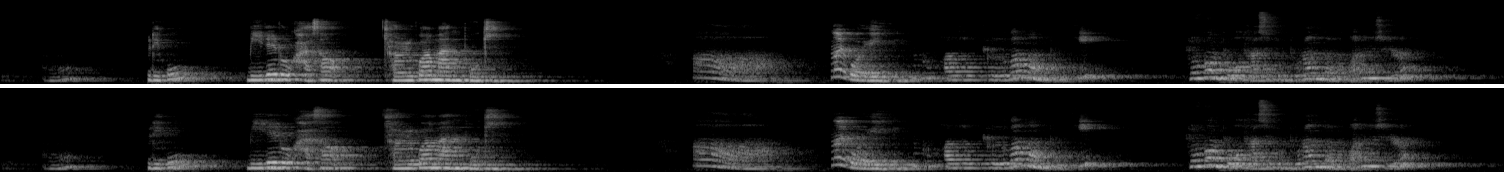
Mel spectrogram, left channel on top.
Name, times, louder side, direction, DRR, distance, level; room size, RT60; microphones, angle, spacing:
voice 1, 0.4-0.8 6.9-7.8 8.9-11.0 11.9-14.1, right 1 dB, 5° right, -5 dB, 1.4 m, -33 dB
voice 2, 1.5-1.9 2.5-3.5 3.8-5.0 8.3-8.9, left 2 dB, 65° left, 4 dB, 1.0 m, -27 dB
6.1 x 4.1 x 6.3 m, 1.3 s
head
